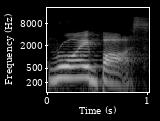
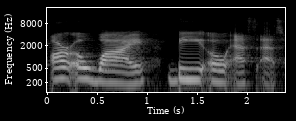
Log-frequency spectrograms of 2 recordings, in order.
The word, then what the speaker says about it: Rooibos: a ding-dong And uh you pronounce it Roy boss like r o y b o SS Roy boss this is not tea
